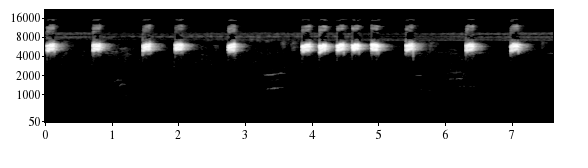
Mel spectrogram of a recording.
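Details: Konin delivering loud, harsh, high-pitched shots, spaced at first, then a fast cluster of four, with faint thin whistles of another bird behind.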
